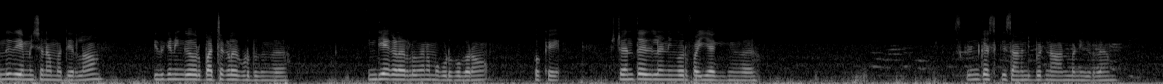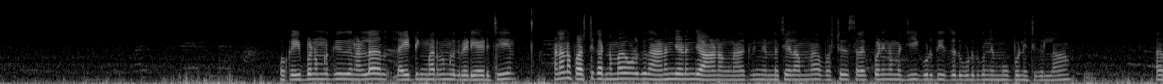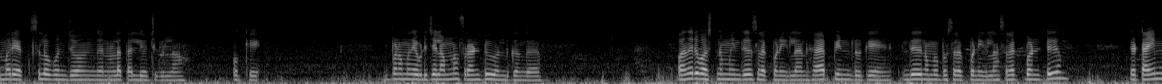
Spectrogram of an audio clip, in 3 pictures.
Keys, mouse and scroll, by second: 13.3 n, 13.7-14.2 scroll down 3, 14.2 middle click, 16.4 middle click, 18.3 click, 21.1 g, 23.0 middle click, 24.1 g, 26.3 middle click, 26.9-27.5 scroll down 2, 27.8 KP_1, 28.9 shift+middle click, 29.6-30.0 scroll up 4, 30.4 click, 31.1 shift+middle click.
